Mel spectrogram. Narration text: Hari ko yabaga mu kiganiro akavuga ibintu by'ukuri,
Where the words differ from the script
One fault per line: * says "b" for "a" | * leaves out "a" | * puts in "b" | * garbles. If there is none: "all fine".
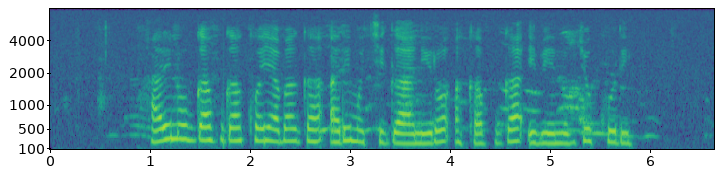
* puts in "nubwo avuga"
* puts in "ari"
